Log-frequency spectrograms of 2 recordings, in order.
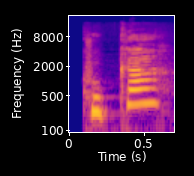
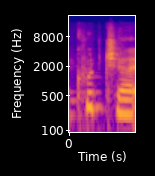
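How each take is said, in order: First: The word is pronounced in a non-Croatian way. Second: The word is pronounced the Croatian way. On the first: A cone-shaped temporary hut. "how do you pronounce this?" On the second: A house or dwelling. "if you pronounce it in the Croatian way"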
